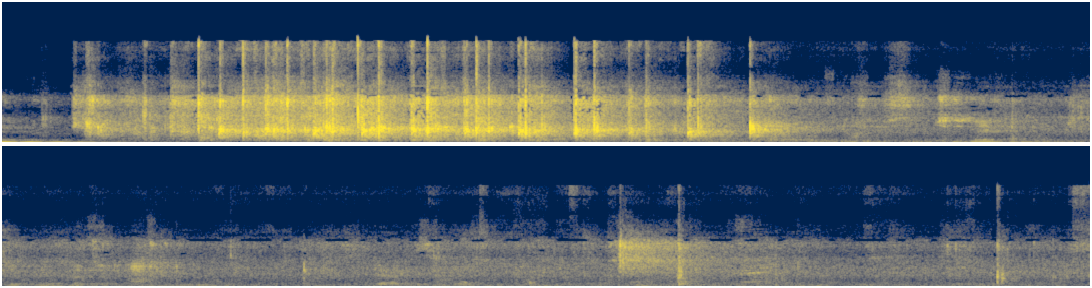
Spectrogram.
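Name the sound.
audience applause at the Palais du Peuple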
